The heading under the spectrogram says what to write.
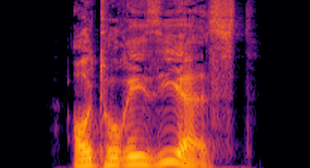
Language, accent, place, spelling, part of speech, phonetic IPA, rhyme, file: German, Germany, Berlin, autorisierst, verb, [aʊ̯toʁiˈziːɐ̯st], -iːɐ̯st, De-autorisierst.ogg
- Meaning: second-person singular present of autorisieren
